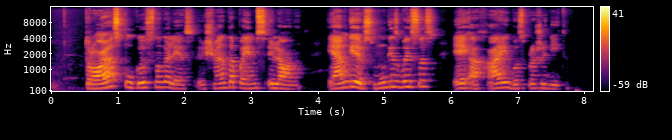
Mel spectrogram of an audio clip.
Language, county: Lithuanian, Vilnius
